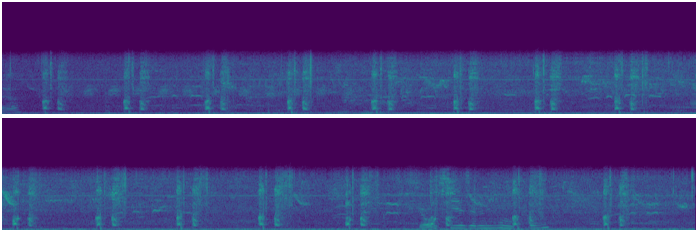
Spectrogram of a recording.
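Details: A male turtle mating at a zoo in Mauritius, calling loudly for over twenty minutes: regular, short, rasping grunts about once a second over low rumble, with Danish-speaking people talking and brief music.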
